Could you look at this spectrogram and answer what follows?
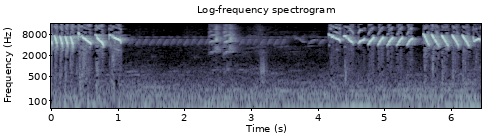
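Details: Oriental white-eye song used as masteran, a training recording for caged birds: a burst of rapid, high, downslurred twittering notes, a pause with a faint chirp, then a longer run of quick repeated slurred notes.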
